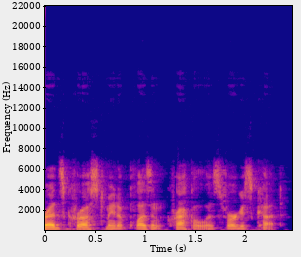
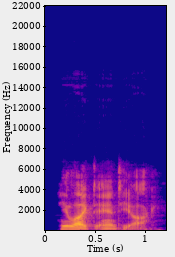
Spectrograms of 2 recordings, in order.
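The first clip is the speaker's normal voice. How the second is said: ordinary delivery, nothing marked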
